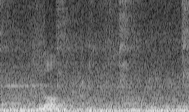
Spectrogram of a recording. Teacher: Ada majhur, bersuara. Ada mufakhaffam, tebal. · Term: huruf dot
